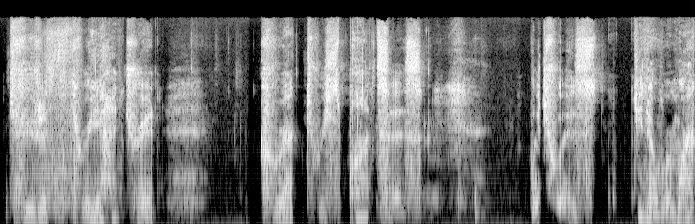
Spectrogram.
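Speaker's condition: Abductor spasmodic dysphonia; cords open involuntarily

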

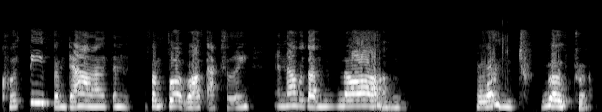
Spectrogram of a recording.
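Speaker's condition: Deaf, cochlear implant user; uses cochlear implant

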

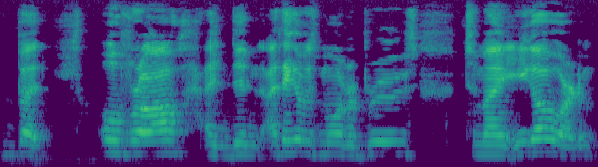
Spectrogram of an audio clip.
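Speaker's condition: Cerebral palsy; coordination issues, uses crutches

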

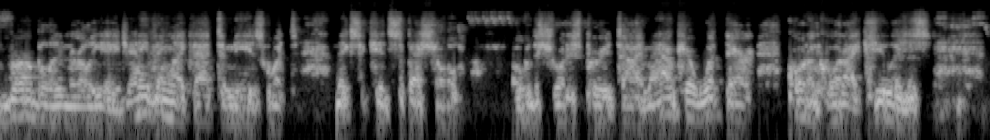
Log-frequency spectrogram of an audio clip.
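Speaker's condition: Throat cancer, vocal cords removed; now partial voice

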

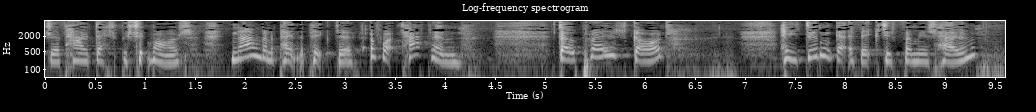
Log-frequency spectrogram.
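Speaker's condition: Deafness; relies on lip reading, needs to see speaker's face

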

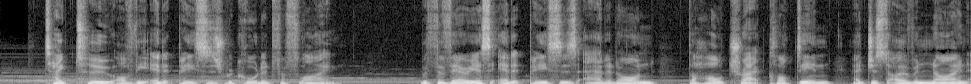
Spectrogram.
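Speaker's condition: No condition

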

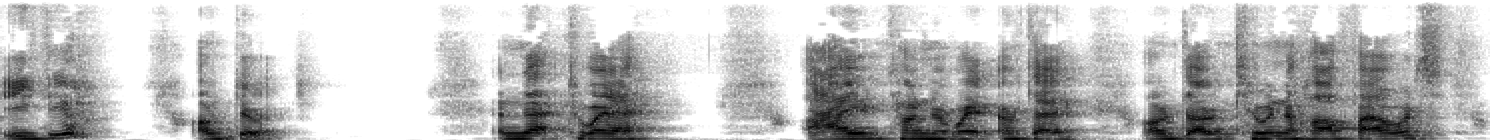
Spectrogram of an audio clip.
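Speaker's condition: Cerebral palsy

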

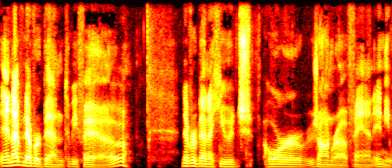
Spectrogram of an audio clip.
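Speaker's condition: No condition

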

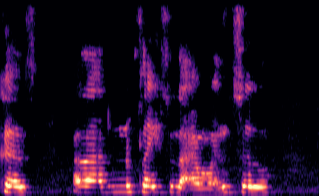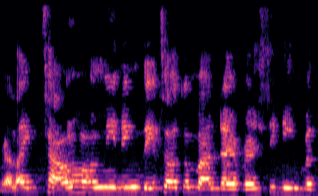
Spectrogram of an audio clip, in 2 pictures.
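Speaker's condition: Cerebral palsy

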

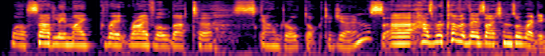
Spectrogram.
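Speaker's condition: No condition

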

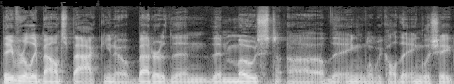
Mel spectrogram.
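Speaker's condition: No condition

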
